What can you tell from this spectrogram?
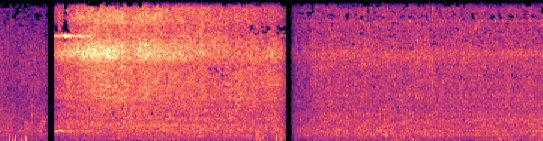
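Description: City street ambience: steady traffic noise with faint voices of passers-by. The sound drops out for an instant twice, about a second in and near four seconds, where shots are cut together.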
